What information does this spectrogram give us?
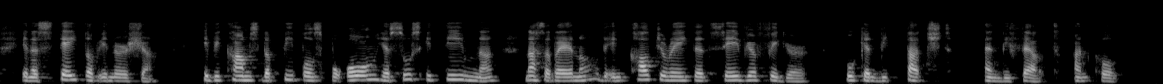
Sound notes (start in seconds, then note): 2.9 speaks in foreign language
